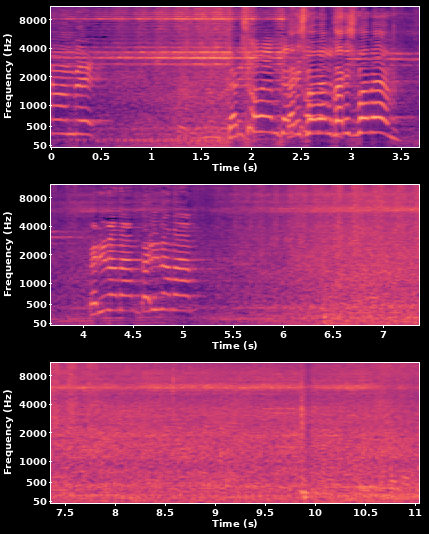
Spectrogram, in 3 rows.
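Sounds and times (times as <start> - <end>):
car engine and road noise: 0.1 - 11.0.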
